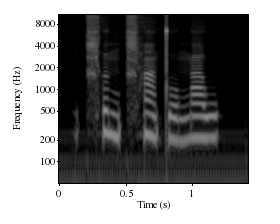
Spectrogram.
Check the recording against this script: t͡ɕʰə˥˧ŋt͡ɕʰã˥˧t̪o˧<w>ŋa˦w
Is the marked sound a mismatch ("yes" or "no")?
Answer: yes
